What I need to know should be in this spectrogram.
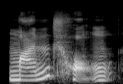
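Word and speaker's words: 满宠: The ong sound is close to the English own, but make sure your mouth shape is rounder and make the sound longer.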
